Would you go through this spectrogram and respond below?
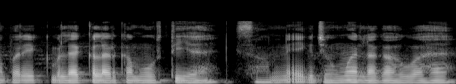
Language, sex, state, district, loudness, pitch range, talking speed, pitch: Hindi, male, Jharkhand, Deoghar, -21 LUFS, 95-100 Hz, 170 wpm, 95 Hz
